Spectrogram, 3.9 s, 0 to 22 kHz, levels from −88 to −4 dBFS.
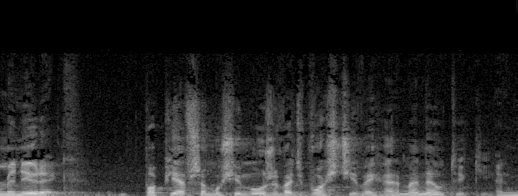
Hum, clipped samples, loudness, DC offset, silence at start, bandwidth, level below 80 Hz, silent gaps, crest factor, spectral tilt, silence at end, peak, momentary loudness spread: none; under 0.1%; -29 LUFS; under 0.1%; 0 s; 16.5 kHz; -64 dBFS; none; 18 dB; -4.5 dB/octave; 0 s; -12 dBFS; 16 LU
